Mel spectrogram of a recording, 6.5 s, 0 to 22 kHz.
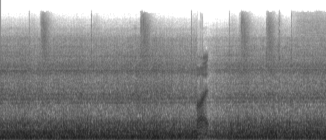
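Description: Harley-Davidson 2024 Road Glide's Milwaukee-Eight 117 V-twin running steadily while the bike is ridden, with road and wind noise.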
